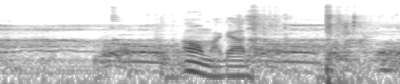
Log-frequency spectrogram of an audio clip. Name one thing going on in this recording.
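Thick liquid gurgles and splashes as a creature rises from it.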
